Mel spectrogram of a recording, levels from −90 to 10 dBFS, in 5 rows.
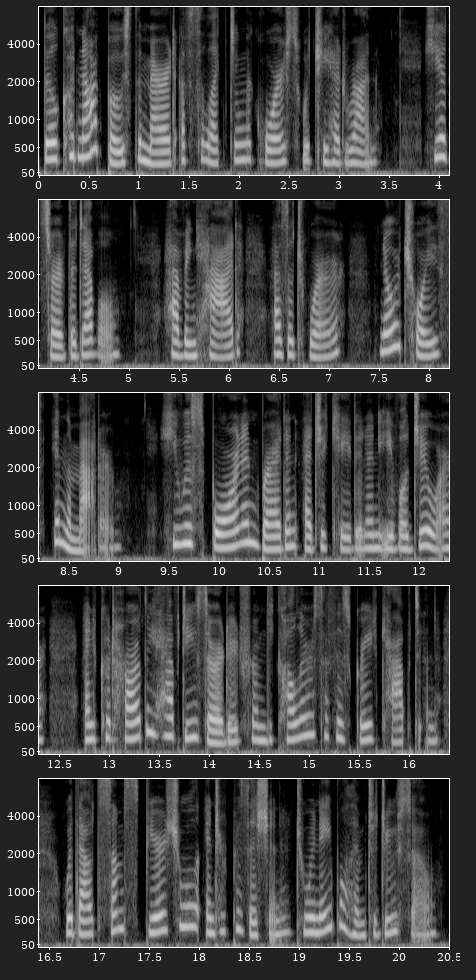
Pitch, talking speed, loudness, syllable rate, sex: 260 Hz, 180 wpm, -20 LUFS, 5.1 syllables/s, female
